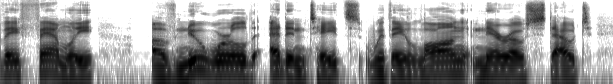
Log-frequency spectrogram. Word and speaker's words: edentates: I didn't know if I pronounced that correctly. It could be edentates or something like that. It is edentates.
